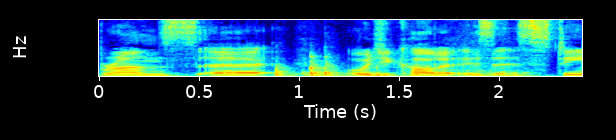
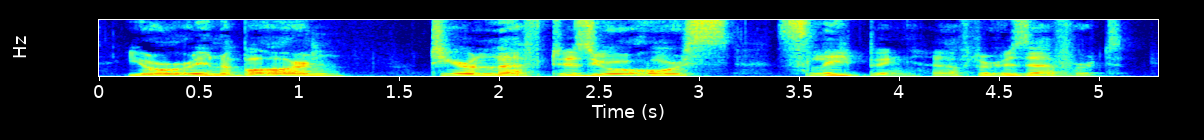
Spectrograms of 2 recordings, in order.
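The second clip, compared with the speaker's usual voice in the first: lower storyteller voice; 4 semitones lower than usual. Reading the game's scene text aloud to the other player: narrator's voice. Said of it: "prepare my narrator's voice for this next bit".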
